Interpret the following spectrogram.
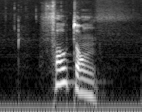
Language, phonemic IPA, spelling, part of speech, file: Dutch, /ˈfoːtɔn/, foton, noun, Nl-foton.ogg
- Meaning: 1. a photon, quantum of light 2. the unit of electromagnetic radiation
